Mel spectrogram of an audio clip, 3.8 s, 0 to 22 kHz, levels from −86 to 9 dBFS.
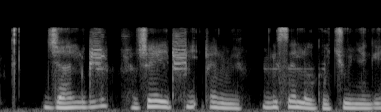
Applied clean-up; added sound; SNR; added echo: neural diffusion model UNIVERSE++.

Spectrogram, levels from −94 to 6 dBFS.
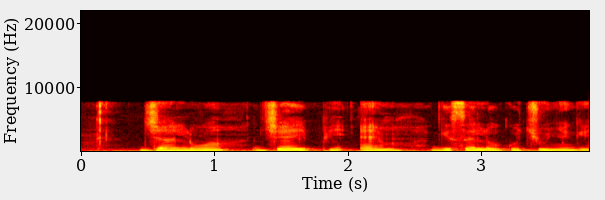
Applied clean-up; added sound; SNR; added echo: none; none; none; none.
